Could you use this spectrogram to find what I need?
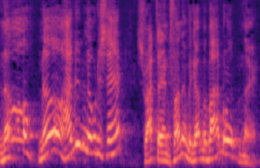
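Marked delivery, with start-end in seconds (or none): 0.0-2.0 high, drawn-out retold disbelief; out-loud surprised no. Preacher answering the inner voice, retold astonished denial. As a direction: answer aloud with slow, rising astonishment. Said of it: "I out loud said".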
